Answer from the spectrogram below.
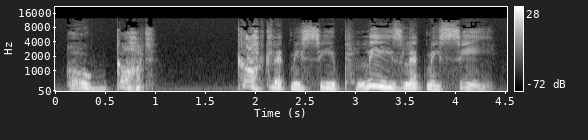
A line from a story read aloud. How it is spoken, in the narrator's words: And suddenly she was weeping, great racking sobs that shook her whole body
